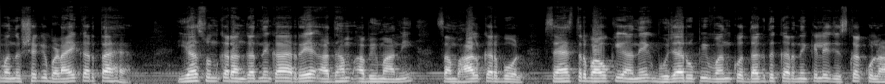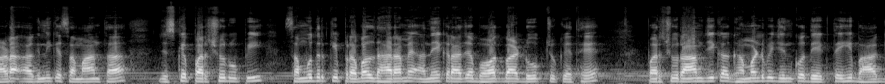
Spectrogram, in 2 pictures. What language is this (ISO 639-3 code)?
hin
